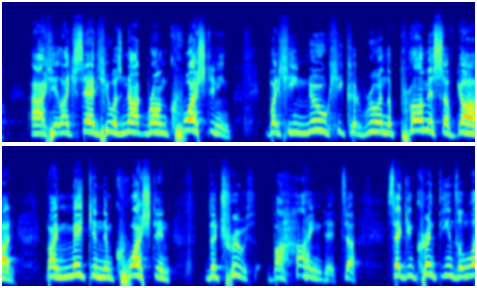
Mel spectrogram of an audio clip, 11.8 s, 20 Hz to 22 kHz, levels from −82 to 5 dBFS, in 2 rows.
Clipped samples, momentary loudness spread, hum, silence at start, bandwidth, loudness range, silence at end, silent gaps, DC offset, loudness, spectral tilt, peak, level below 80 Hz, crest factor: under 0.1%; 12 LU; none; 0.35 s; 17 kHz; 6 LU; 0 s; none; under 0.1%; -30 LUFS; -3.5 dB/octave; -10 dBFS; -60 dBFS; 20 dB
